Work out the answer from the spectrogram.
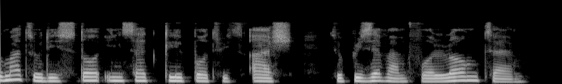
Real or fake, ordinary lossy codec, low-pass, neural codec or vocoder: real; none; 7.2 kHz; none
